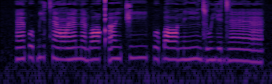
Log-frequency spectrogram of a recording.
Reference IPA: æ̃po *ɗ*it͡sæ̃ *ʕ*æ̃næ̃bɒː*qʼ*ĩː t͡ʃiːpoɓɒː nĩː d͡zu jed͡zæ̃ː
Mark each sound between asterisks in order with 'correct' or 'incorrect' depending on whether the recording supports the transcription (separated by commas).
incorrect, correct, correct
